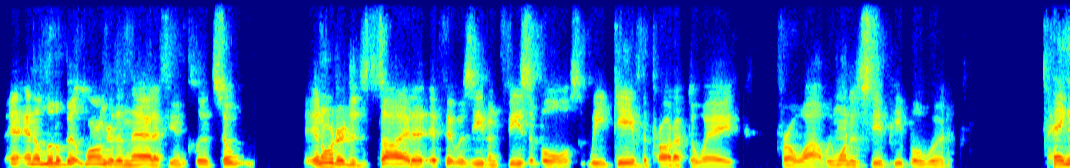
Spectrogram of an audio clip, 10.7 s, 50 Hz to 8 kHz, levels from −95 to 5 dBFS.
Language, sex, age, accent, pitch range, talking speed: English, male, 30-49, American, 100-120 Hz, 200 wpm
